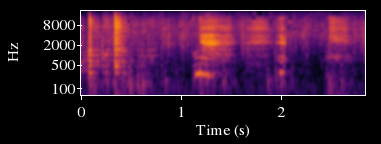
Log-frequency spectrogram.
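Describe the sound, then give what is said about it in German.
A load of quince quarters is tipped into a large cooking pot in a few clattering bursts, with sharp knocks and a brief ringing metallic scrape in the middle. The sound is loud and has no talk. “Ich bin schon unterwegs und kippe die Ladung Quitten hinein.”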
